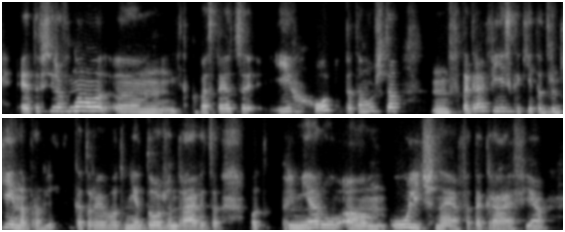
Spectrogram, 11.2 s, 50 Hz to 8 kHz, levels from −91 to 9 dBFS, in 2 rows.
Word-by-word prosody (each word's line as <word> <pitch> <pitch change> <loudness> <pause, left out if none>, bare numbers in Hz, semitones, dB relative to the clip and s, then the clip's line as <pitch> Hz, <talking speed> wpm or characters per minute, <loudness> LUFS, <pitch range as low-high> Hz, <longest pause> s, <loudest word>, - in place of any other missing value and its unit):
Это 235 +2 +2
всё 280 -1 -3
равно, 295 +2 +6
эм, 220 - -1
как 225 - -18
бы, 215 - 0
остаётся 235 +3 0
их 350 - -4
хобби, 340 +1 -1
потому 240 +2 -3
что, 275 0 0 0.3
м, 220 0 +2
в 220 - -10
фотографии 260 +5 0
есть 255 0 -3
какие-то 235 0 -5
другие 235 +2 +2
направления, 200 +2 -1
которые, 210 0 -2
вот, 210 0 -4
мне 205 0 +1
тоже 210 -1 +2
нравятся. 195 0 +1 0.3
Вот, 215 0 -5
к 225 - -34
примеру, 225 +2 +3
ам, 195 -1 +2
уличная 220 -5 +2
фотография 190 -1 -3
220 Hz, 155 wpm, -25 LUFS, 205-245 Hz, 0.3 s, равно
